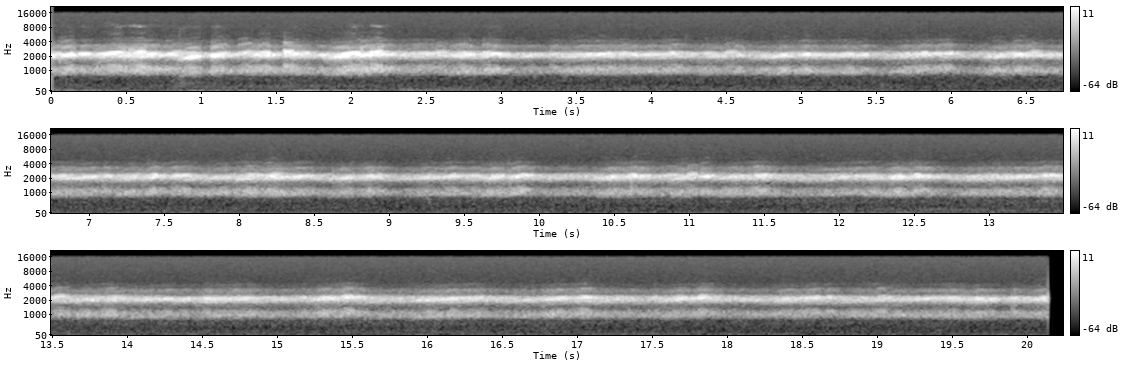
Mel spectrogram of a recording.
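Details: Live spring recording of frogs croaking in a wetland behind a house: a thick, continuous chorus of rapid trills, a few sharper calls standing out in the first two seconds, then an even, unchanging hum of many frogs.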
